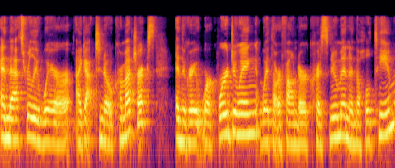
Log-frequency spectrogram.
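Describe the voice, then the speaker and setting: In a strong Chicago accent, a woman with a fairly low pitch and ordinary pitch variation talks at a fairly quick pace. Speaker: company CEO. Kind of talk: interview. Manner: casual, conversational.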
